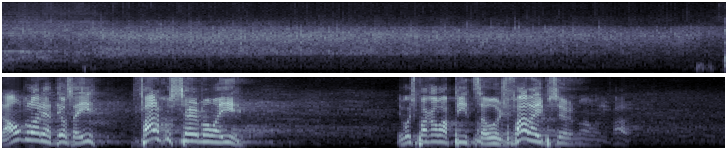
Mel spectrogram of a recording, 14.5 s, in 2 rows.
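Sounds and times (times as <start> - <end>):
audience applause: 0.0 - 9.5
speech: 7.0 - 9.8, 11.2 - 13.2.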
